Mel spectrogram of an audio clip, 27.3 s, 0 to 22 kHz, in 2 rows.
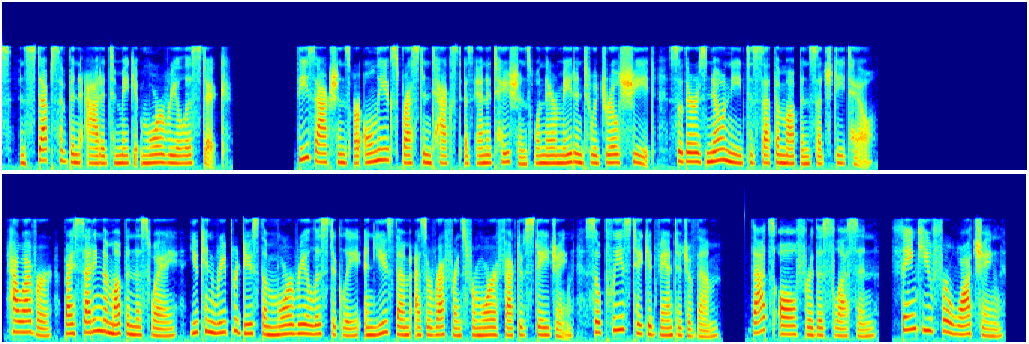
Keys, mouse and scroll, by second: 4.3-5.3 scroll up 10, 14.6-18.3 drag.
